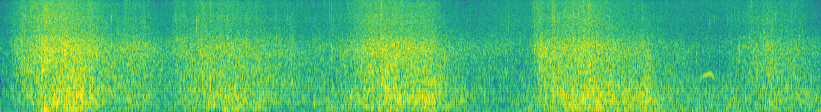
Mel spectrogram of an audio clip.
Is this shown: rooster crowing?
no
